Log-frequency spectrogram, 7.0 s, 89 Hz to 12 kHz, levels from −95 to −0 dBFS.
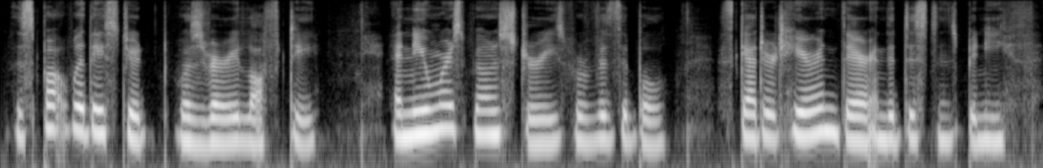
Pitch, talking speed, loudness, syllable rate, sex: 215 Hz, 180 wpm, -17 LUFS, 6.7 syllables/s, female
